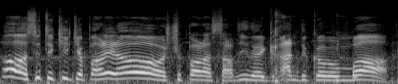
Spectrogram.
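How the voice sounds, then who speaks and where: A man voicing a boastful fisherman from Marseille with a Marseille accent, telling tall tales loudly. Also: high-pitched, a little fast, voice pushed up.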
